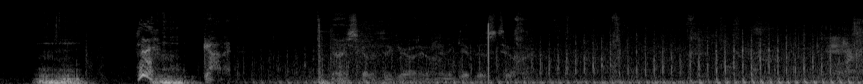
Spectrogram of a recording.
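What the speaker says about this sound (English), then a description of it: "I just saw a goddamn chopper!" Helicopter in the video game Days Gone, a steady rotor drone that builds from about three seconds onward and keeps going, following a couple of loud bursts near the start.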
